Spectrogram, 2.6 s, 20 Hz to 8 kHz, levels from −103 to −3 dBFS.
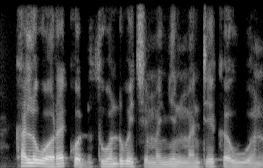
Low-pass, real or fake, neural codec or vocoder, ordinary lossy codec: none; fake; codec, 16 kHz, 6 kbps, DAC; none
